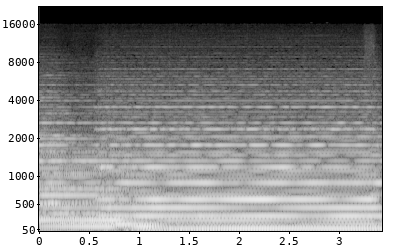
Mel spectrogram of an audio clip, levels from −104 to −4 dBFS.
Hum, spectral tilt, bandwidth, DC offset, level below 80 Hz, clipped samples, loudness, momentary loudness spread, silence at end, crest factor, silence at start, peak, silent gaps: none; -7.5 dB/octave; 7.4 kHz; under 0.1%; -20 dBFS; under 0.1%; -15 LUFS; 2 LU; 0 s; 12 dB; 0 s; -2 dBFS; none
